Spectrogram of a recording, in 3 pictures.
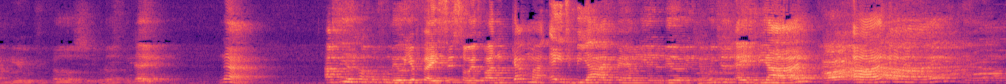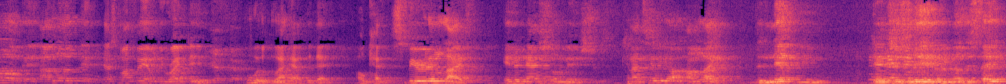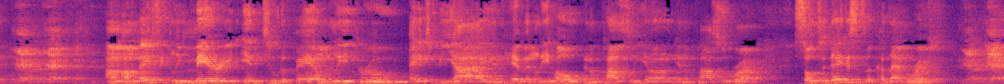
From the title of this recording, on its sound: LIVE from Spirit & Life International Ministries!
